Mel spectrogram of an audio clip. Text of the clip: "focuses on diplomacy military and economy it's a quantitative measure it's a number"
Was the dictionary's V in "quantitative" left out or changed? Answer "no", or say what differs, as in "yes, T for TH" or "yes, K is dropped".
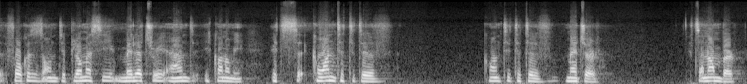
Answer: no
